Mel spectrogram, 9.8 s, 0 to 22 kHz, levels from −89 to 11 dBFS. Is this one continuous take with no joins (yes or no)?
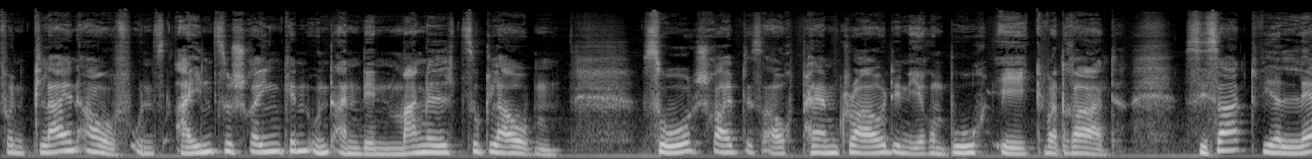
yes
